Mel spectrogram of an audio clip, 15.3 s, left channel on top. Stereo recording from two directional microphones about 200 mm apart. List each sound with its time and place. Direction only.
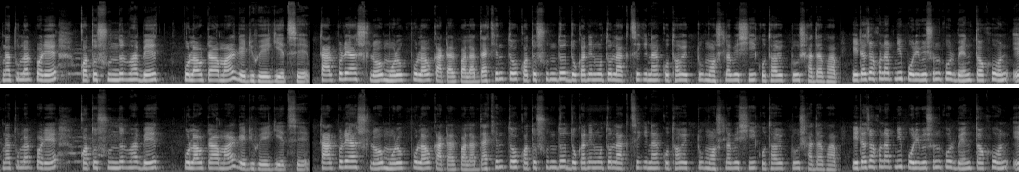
0.0 s speech: 25° left (ahead or behind)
